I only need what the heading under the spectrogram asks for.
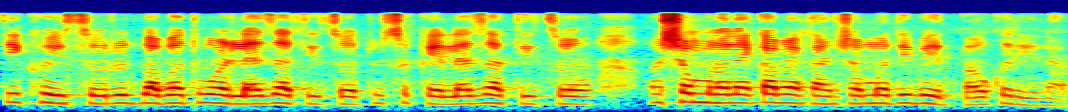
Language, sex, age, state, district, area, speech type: Goan Konkani, female, 18-30, Goa, Ponda, rural, spontaneous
